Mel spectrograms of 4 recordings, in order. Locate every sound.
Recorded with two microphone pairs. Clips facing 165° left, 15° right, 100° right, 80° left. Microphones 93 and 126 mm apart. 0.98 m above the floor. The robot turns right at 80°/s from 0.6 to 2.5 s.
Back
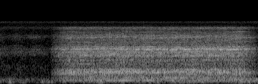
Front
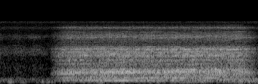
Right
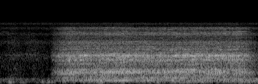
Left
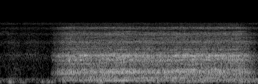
Only background noise.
